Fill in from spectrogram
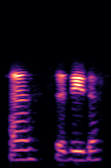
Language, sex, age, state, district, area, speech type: Kannada, female, 18-30, Karnataka, Kolar, rural, conversation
